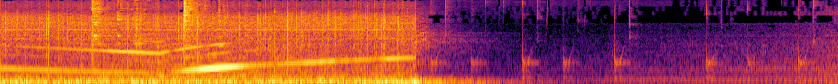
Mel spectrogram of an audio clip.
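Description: A siren wailing slowly down and then back up in pitch over a bed of street traffic noise. It cuts off abruptly about four seconds in, leaving a few faint ticks.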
